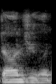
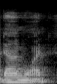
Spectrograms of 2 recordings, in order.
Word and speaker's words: Don Juan: To have you read everything from Don Juan and it's actually pronounced Don Juan, not Don Juan.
